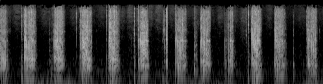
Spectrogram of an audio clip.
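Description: Fingertips and nails scratch and rub the large, dark grey plastic front grille of a white Jeep, a fixed, hollow grille with vertical slots and a honeycomb mesh. A steady rhythm of short, dry, rasping strokes sounds like a zipper, each a bright scraping hiss. Brief quiet gaps fall between the strokes.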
